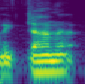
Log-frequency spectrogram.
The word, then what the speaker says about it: McDonough: McDonough.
